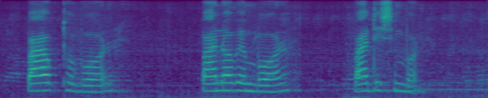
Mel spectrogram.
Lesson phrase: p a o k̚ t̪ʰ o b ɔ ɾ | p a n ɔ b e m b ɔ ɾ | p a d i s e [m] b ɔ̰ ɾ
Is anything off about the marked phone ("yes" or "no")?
no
